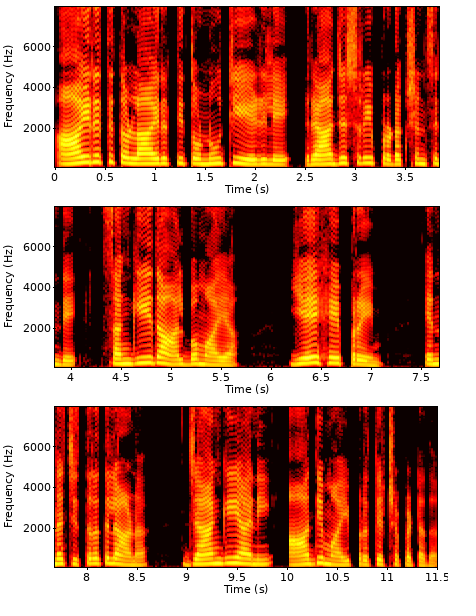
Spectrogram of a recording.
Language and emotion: Malayalam, neutral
